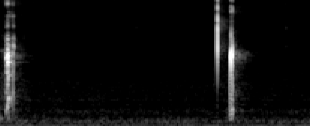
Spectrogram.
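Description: Close-miked kiss sounds: a sharp lip smack right at the start, then a quick double smack about a second and a half in.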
